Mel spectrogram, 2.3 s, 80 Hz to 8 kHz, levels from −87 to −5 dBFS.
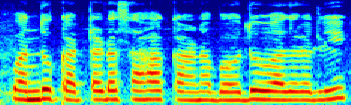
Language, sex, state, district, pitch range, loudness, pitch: Kannada, female, Karnataka, Bangalore, 230-245 Hz, -14 LUFS, 240 Hz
